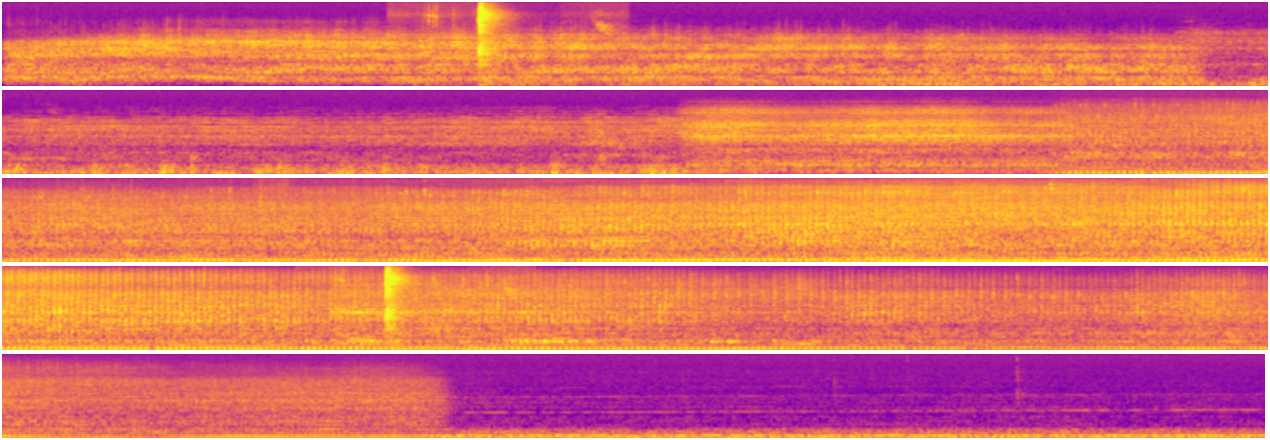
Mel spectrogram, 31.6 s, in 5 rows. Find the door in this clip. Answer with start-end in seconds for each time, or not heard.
2.0-3.0, 20.7-21.6.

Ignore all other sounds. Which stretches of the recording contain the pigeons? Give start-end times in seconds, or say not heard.
20.6-23.1.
